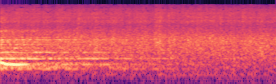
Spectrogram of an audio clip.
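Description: The last held note of a Quran recitation dying away in reverberation over the first second or so, then a steady faint hiss in the pause between verses.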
